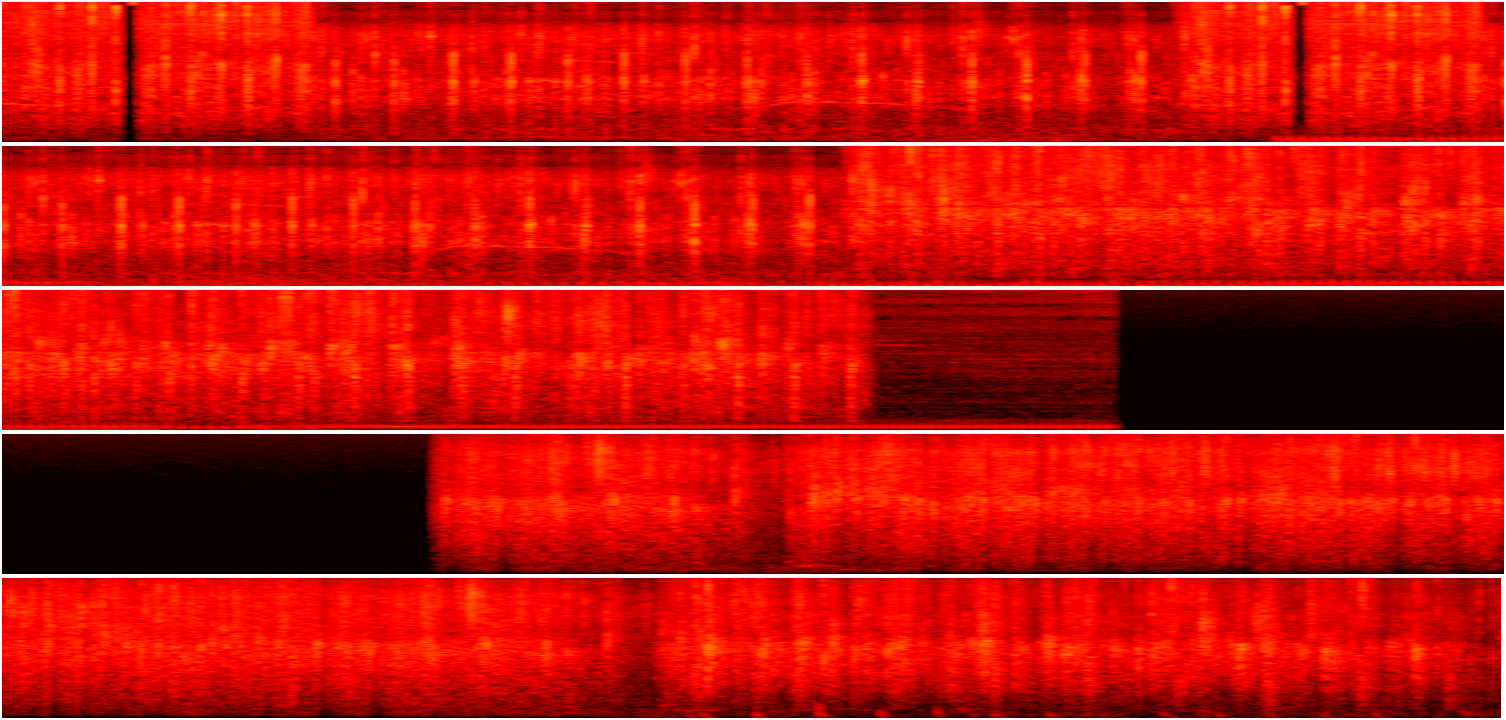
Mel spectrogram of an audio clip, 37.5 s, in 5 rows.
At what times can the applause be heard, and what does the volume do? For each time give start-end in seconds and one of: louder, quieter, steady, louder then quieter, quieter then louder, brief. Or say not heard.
0.0-19.4 steady
24.6-37.4 steady.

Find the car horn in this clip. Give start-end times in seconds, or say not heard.
not heard.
